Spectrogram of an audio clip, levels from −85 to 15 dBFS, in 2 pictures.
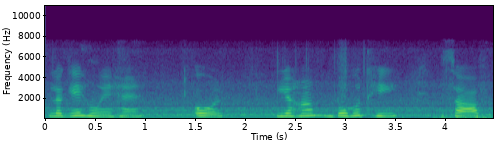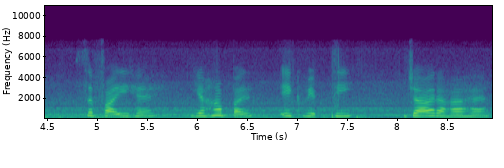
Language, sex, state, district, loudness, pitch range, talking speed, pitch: Hindi, female, Punjab, Pathankot, -16 LUFS, 245-270 Hz, 115 wpm, 260 Hz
